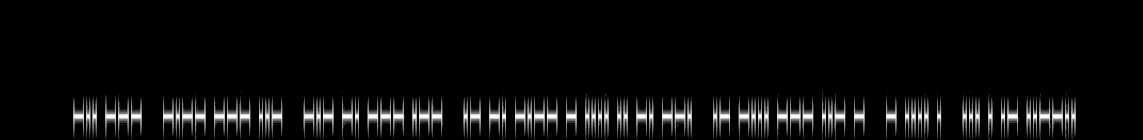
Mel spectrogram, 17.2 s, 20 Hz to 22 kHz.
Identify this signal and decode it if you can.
Morse code, heard as a keyed tone, about 25 wpm, 700 Hz. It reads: DO YOU KNOW ANYTHING ABOUT THE SEA?
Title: Sentences from Top 1000 Words - Review Part 1 - 25wpm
